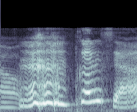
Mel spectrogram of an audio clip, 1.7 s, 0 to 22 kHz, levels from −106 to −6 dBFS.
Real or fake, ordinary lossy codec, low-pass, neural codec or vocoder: fake; none; none; codec, 16 kHz, 16 kbps, FunCodec, trained on LibriTTS, 50 frames a second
